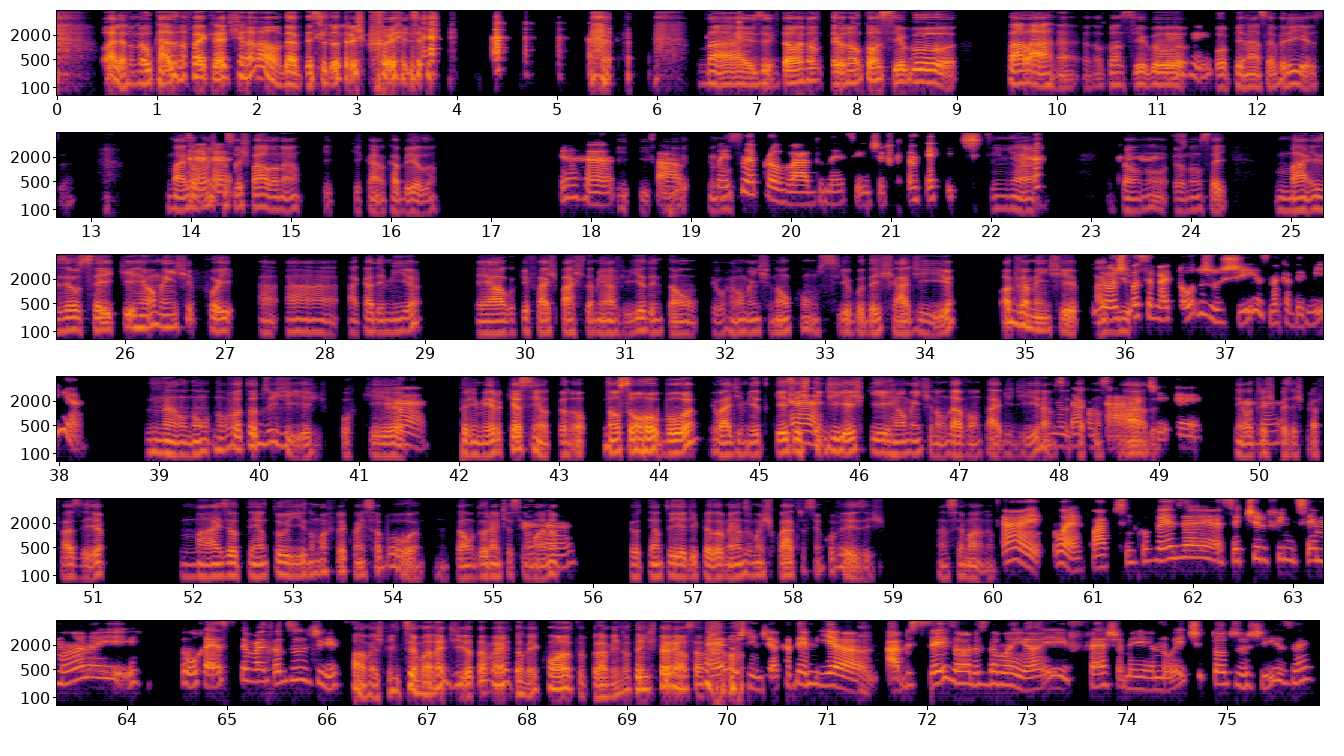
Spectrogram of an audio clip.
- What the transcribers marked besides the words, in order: other background noise; laugh; tapping; laughing while speaking: "coisas"; chuckle; laughing while speaking: "cientificamente"; laugh; chuckle
- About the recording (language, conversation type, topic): Portuguese, podcast, Qual é a história por trás do seu hobby favorito?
